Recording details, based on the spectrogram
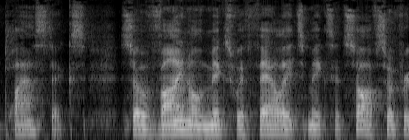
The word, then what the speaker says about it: phthalates: So, for example, one type of chemicals are called phthalates, which is spelled with a pH, oddly enough, but it's pronounced phthalates.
